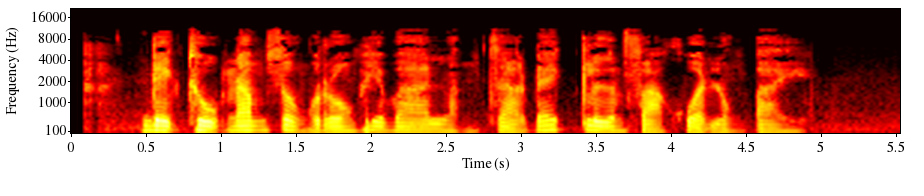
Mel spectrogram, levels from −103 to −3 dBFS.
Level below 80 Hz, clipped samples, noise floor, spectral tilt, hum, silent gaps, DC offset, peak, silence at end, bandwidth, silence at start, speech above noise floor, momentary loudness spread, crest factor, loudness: -60 dBFS; under 0.1%; -65 dBFS; -6 dB/octave; none; none; under 0.1%; -2 dBFS; 0.7 s; 11 kHz; 0.1 s; 41 dB; 17 LU; 22 dB; -24 LUFS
